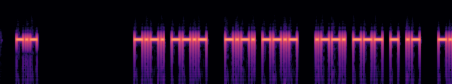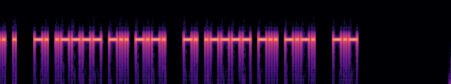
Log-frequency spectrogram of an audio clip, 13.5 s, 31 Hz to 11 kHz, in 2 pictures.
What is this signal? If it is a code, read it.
Morse code, heard as a keyed tone, about 28 wpm, 700 Hz. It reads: K CQ CQ POTA DE N1DC N1DC K
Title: Speed-Racing Common QSO Phrases Encore - 30wpm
